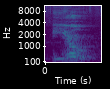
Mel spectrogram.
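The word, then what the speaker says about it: Iyob: Eyob. Hebrew name Eyob. That's spelled I-Y-O-B.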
